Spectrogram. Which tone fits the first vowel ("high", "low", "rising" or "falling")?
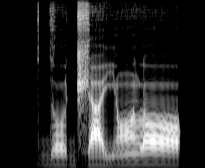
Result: low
